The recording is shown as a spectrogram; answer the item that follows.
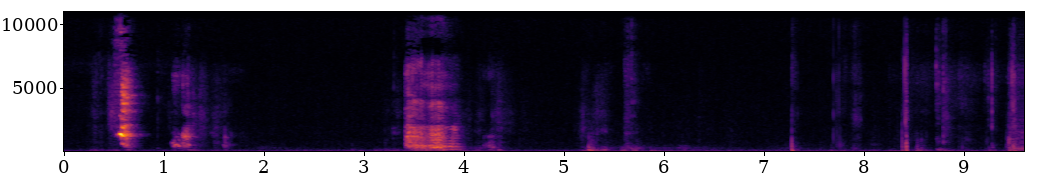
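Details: A Basenji puppy at play indoors gives a sharp, high yelp that slides downward. A second short yelp follows, then a harsh, noisy, growl-like burst lasting about half a second. Scattered clicks and taps come after, with quiet gaps between.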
